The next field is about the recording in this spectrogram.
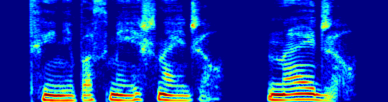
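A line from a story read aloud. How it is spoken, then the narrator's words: Growling. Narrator (Russian): Рыкнул Дану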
